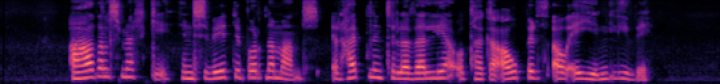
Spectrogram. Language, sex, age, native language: Icelandic, female, 20-29, Icelandic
